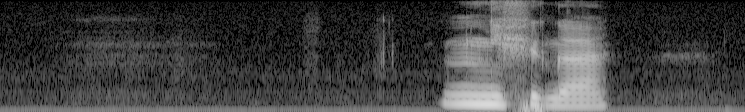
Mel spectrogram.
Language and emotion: Russian, neutral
